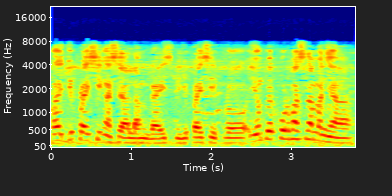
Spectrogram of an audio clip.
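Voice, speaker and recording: A man's voice: a little high, animated, brisk, a crowd in the background. A man casually reviewing a gadget, talking loosely with frequent restarts and fillers, recorded on a phone. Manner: chatty, repeats himself, many restarts and fillers. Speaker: product reviewer vlogger. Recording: muffled lo-fi recording.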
